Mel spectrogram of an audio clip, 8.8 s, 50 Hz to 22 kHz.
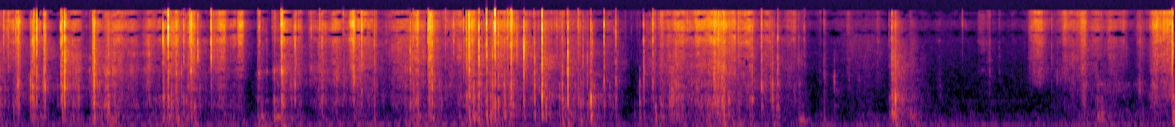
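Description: Waxed-paper wrapper of a 1985 Topps football wax pack being torn open and crinkled: a dense, irregular crackle for about six seconds, then only a few soft clicks.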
